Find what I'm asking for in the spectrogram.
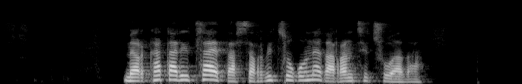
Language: Basque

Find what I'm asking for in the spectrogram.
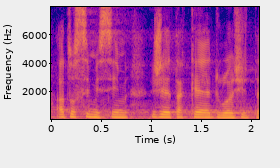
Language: Czech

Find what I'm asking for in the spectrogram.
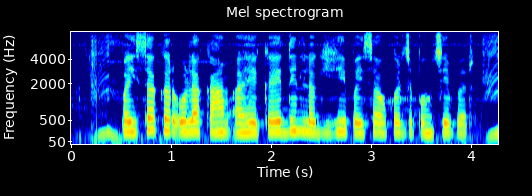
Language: Chhattisgarhi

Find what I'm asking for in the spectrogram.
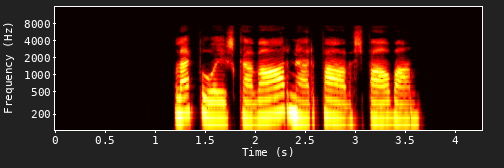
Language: Latvian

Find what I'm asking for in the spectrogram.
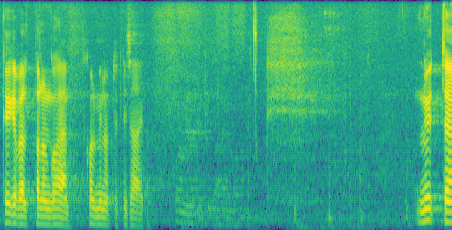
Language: Estonian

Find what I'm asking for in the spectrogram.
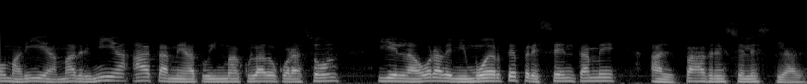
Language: Spanish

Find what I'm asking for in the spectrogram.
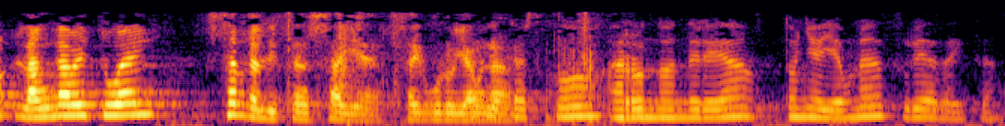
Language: Basque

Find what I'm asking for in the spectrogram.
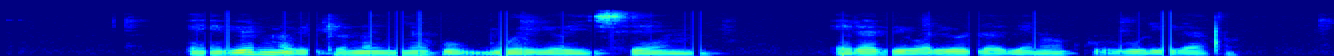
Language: Ganda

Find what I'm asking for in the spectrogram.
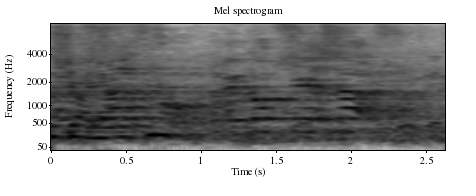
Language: Hebrew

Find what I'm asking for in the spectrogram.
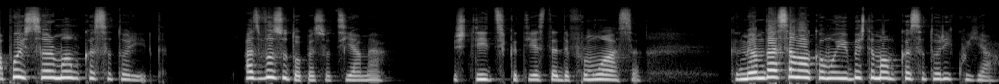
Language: Romanian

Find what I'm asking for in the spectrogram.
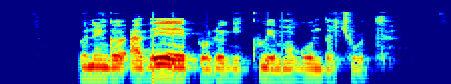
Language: Luo (Kenya and Tanzania)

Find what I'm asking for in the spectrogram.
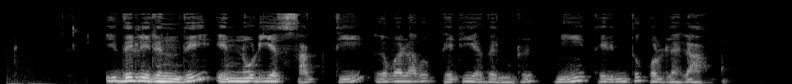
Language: Tamil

